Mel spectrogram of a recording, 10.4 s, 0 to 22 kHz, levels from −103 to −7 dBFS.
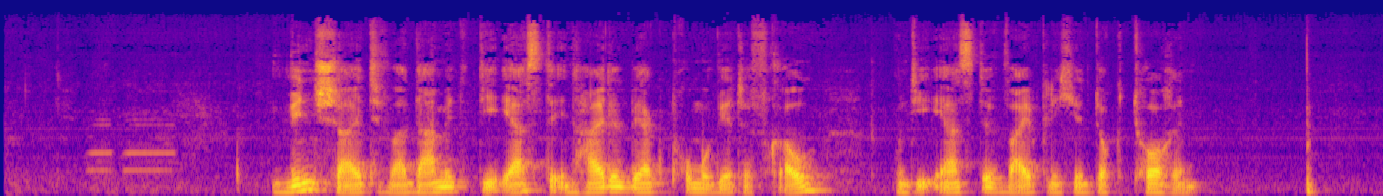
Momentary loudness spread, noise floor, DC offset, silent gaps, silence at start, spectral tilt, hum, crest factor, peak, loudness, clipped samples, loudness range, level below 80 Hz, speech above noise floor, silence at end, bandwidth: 14 LU; -59 dBFS; under 0.1%; none; 2.05 s; -5 dB/octave; none; 18 dB; -2 dBFS; -19 LUFS; under 0.1%; 4 LU; -48 dBFS; 41 dB; 0.5 s; 15 kHz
